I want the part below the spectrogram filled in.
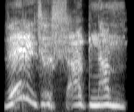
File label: humanoid portrait female; Stellaris; humanoids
